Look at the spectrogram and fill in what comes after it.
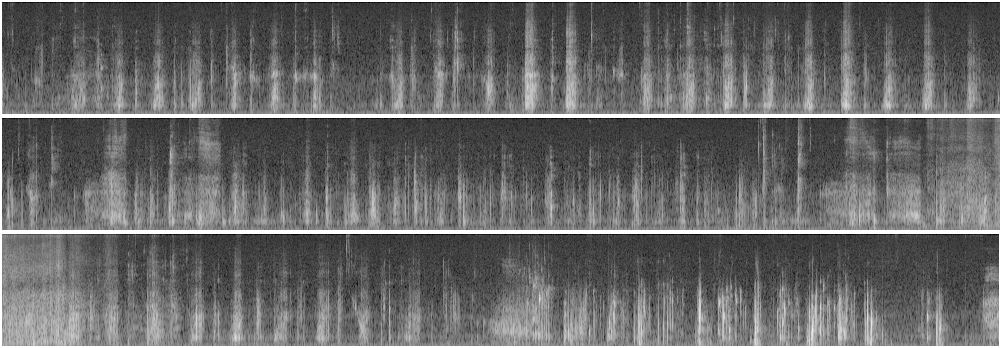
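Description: Close-miked chewing of spicy stir-fried rice noodles: a steady run of wet mouth clicks and smacks, with a longer rushing noise about two-thirds of the way through. Near the end, swallowing while drinking from a can.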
